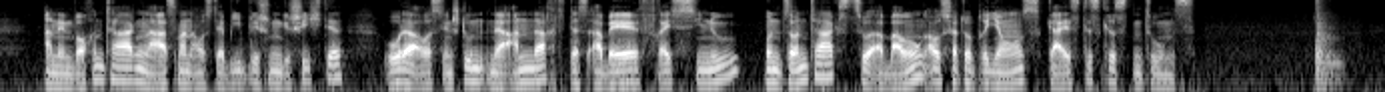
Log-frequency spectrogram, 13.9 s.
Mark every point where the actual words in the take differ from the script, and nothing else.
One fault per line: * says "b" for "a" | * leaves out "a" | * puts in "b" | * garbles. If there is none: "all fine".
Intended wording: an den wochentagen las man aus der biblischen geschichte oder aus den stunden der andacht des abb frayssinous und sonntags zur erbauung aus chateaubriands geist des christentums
all fine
